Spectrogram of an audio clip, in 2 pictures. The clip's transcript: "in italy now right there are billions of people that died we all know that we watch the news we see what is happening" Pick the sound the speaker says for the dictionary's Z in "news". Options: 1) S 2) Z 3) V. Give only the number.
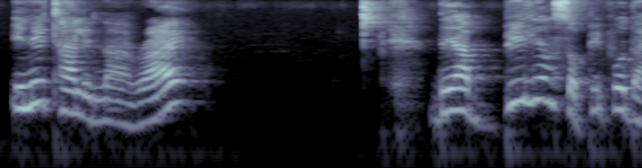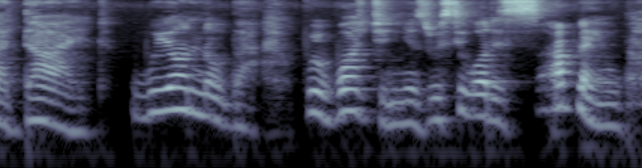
1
